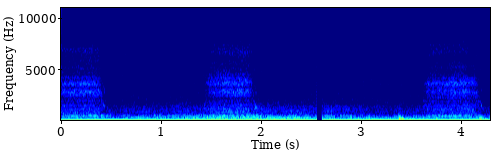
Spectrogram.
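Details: Three barn owl chicks sharing a mouse at night, 01:30 on 30 June 2016. Softer, airy hissing bursts recur about every one and a half seconds over a low rumbling background, with a brief dropout midway.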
